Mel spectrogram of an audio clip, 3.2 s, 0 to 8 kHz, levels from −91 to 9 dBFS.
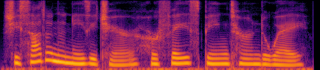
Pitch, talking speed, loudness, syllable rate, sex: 185 Hz, 205 wpm, -15 LUFS, 4.6 syllables/s, female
